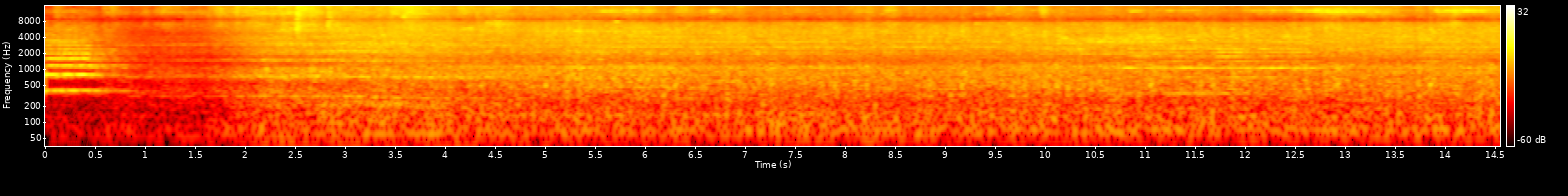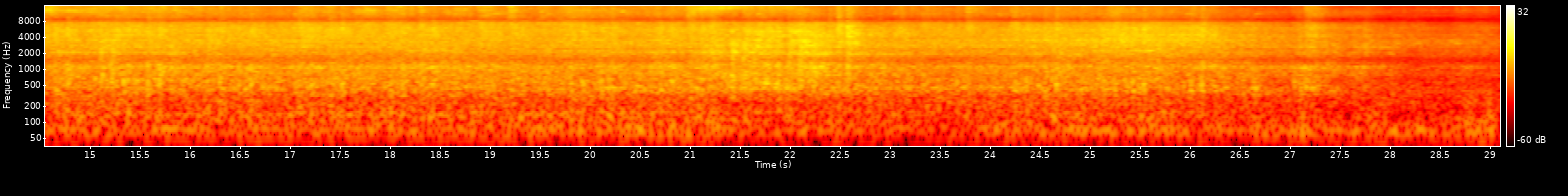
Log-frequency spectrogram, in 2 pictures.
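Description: Passenger train running through at speed behind a WAG-9HC electric locomotive: a horn blast cuts off at the very start, then the coaches rush past in a steady loud rail noise. The noise eases a little near the end as the last coach draws away.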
